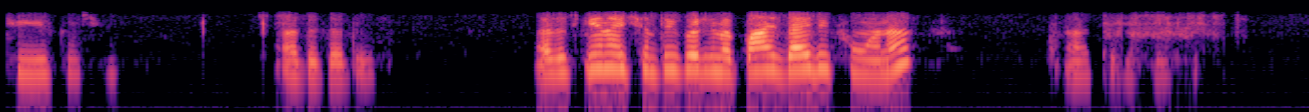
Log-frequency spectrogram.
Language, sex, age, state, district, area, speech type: Kashmiri, female, 18-30, Jammu and Kashmir, Bandipora, rural, conversation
